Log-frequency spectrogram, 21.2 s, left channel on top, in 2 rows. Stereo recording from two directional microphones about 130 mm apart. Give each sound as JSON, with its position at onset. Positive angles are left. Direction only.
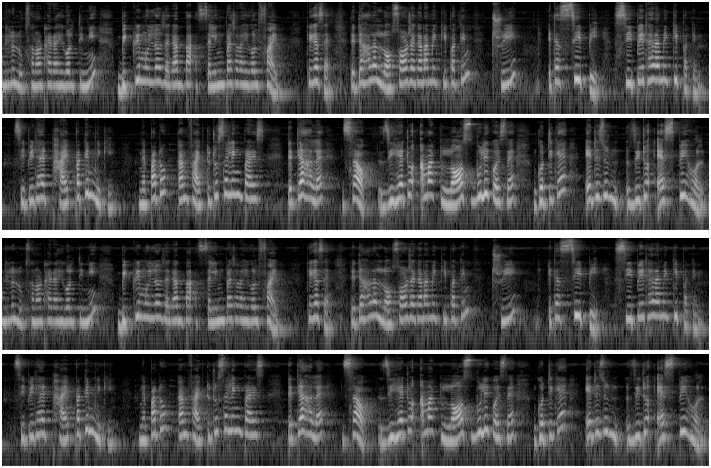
{"t": 0.0, "sound": "a woman's voice", "side_deg": 30}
